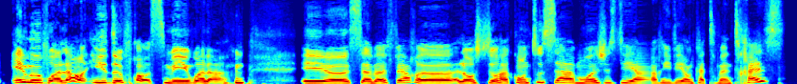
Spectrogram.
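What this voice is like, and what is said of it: Slight foreign accent in French. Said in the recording (French): “ce petit accent ... Parles parfaitement français, mais tu as toujours ce, petit accent ... très joli”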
